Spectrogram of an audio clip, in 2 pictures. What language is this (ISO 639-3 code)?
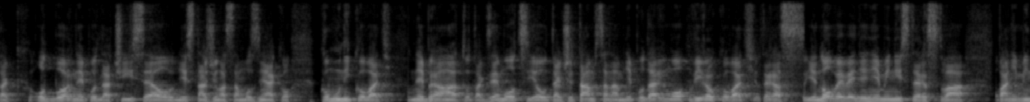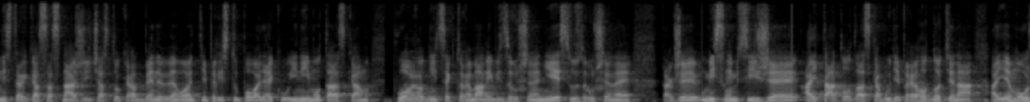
slk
